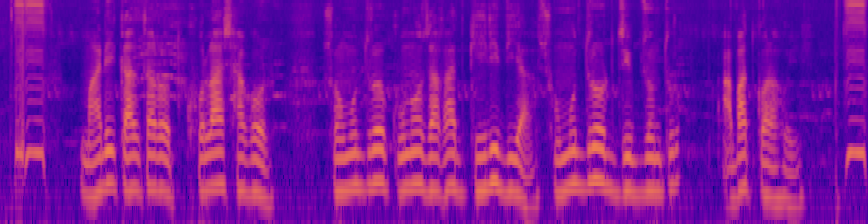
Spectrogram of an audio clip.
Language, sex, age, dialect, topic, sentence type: Bengali, male, 18-24, Rajbangshi, agriculture, statement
